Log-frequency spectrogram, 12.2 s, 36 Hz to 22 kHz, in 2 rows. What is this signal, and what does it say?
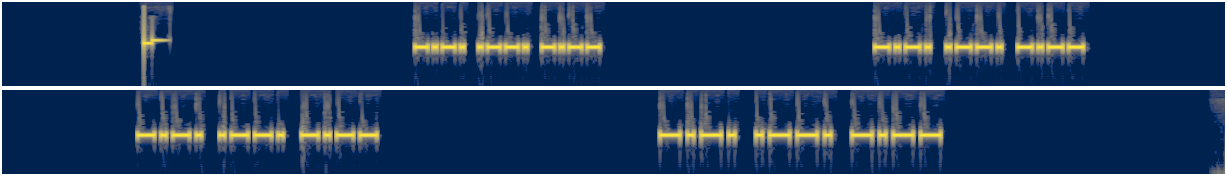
Morse code, heard as a keyed tone, about 42 wpm, 700 Hz. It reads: CPY CPY CPY CPY
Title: Speed-Racing Top 90 QSO Elements 35wpm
